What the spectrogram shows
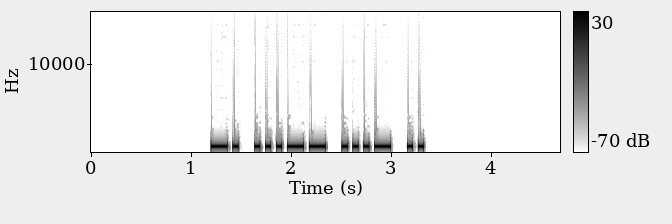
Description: Morse code, heard as a keyed tone, about 21 wpm, 700 Hz. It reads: N3VI
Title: USA Call Signs - 4 Characters - 2x Character Spacing - 22wpm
